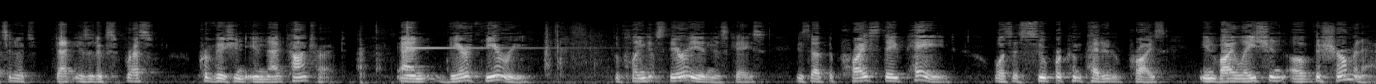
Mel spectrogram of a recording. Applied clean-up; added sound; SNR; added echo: none; Glockenspiel; 12 dB; none.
